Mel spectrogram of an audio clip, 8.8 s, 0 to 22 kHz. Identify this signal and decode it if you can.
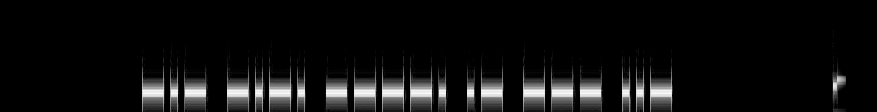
Morse code, heard as a keyed tone, about 17 wpm, 700 Hz. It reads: KC9AOU
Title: USA Call Signs Repeated 3x 17wpm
